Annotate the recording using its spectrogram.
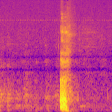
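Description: A man clearing his throat once, a short falling sound about a second in, in an otherwise quiet lecture room.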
